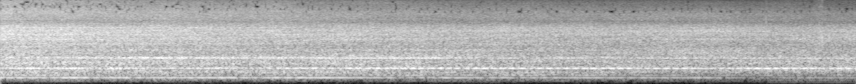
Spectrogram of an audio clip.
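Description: Diesel multiple unit pulling away, its engines running with a steady hum and a steady whine, slowly fading as the train draws off.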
